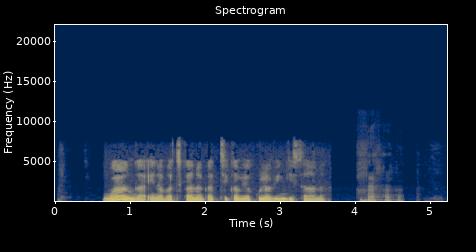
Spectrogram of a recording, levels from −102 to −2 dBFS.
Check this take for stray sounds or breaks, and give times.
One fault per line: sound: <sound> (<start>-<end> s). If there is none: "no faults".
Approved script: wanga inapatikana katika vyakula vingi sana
sound: laugh (4.0-4.7 s)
